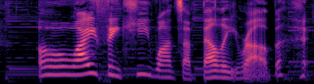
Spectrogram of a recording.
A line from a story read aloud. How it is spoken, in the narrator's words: Emily said, laughing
